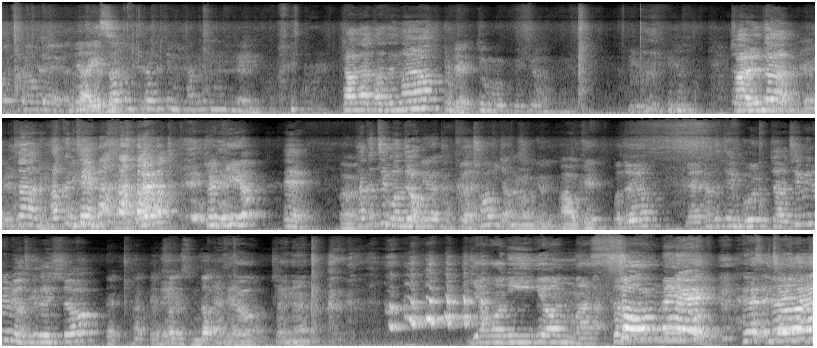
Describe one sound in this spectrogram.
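Several young men talk and chatter with animation, close by.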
